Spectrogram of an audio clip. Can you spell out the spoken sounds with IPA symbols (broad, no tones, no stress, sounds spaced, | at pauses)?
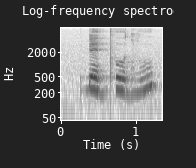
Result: ɠ ɛ d pʰ o d ʎ u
